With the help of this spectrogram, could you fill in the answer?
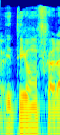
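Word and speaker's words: D'Onofrio: Dionfrio, that's it.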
